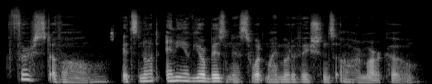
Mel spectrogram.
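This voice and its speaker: A man voicing a stern, guarded she-wolf noblewoman with a measured, cutting, skeptical manner. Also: on the low side, animated. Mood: guarded, steady.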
